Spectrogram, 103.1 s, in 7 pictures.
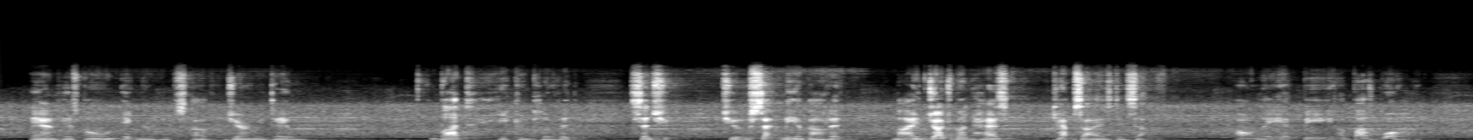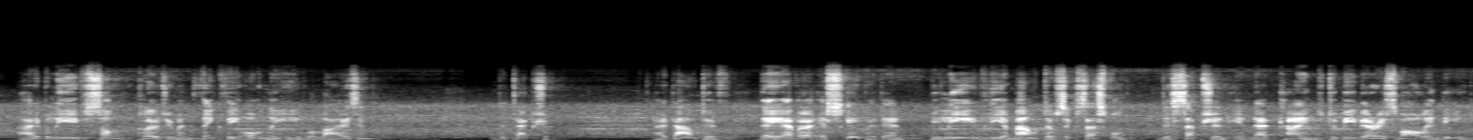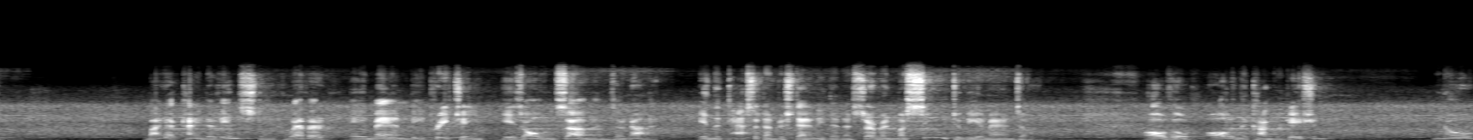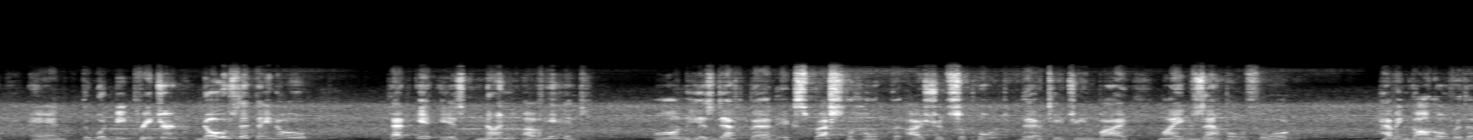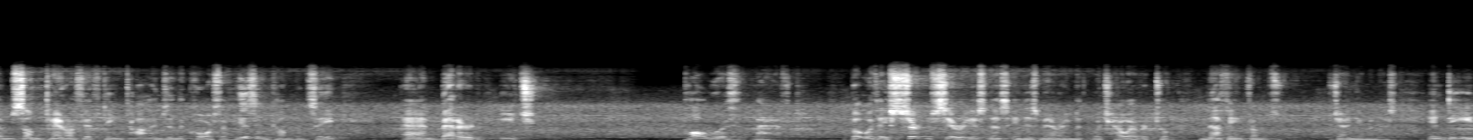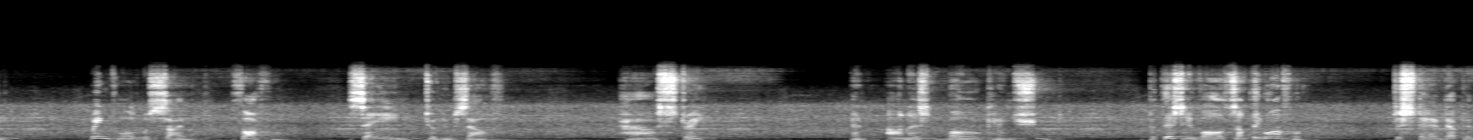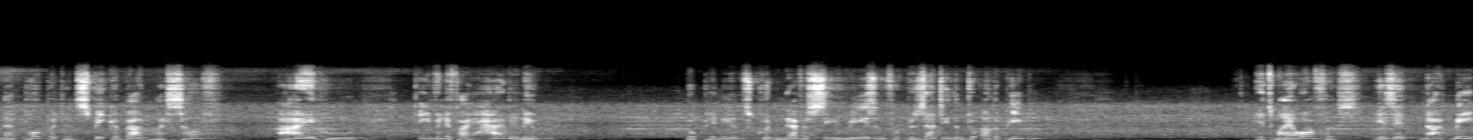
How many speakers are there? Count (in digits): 1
